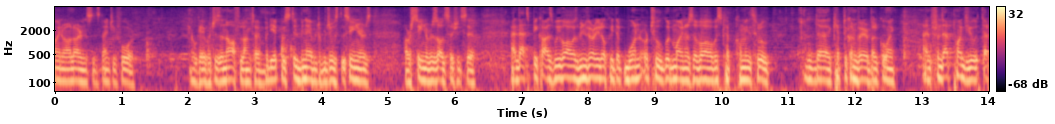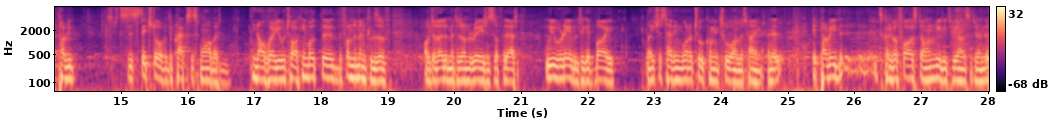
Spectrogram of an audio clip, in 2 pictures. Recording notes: The Panel was broadcast live from the 24th Annual Comortas Peile.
